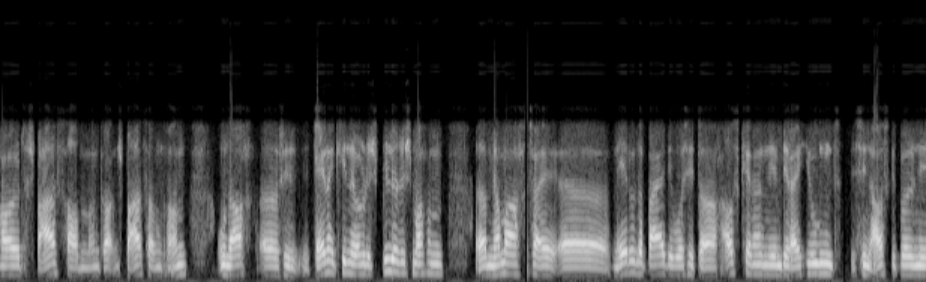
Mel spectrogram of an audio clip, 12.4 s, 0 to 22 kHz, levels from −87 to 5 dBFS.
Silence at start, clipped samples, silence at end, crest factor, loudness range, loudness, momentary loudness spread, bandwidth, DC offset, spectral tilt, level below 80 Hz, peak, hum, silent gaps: 0 s; under 0.1%; 0 s; 14 dB; 2 LU; -15 LUFS; 7 LU; 4.5 kHz; under 0.1%; -9 dB/octave; -62 dBFS; 0 dBFS; none; none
